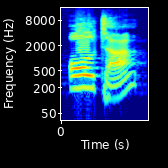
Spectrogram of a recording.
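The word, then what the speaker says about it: altar: alter something to change then we also have alta a-l-t-a-r then we have pulpit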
